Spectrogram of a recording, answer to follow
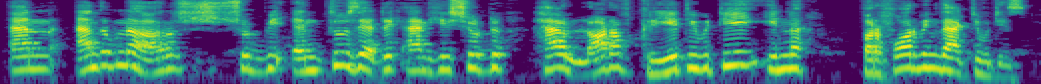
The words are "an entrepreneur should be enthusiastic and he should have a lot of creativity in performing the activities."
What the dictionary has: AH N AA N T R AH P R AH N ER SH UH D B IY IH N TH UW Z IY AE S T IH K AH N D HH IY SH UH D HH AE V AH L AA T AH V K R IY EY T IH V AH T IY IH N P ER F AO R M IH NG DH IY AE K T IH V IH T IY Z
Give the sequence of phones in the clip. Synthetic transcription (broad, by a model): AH N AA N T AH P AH N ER SH UH D B IY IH N T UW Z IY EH T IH K AH N D HH IY SH UH D HH AE V L AA T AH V K R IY EY T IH V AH T IY IH N P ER F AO R M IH NG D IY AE K T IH V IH T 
